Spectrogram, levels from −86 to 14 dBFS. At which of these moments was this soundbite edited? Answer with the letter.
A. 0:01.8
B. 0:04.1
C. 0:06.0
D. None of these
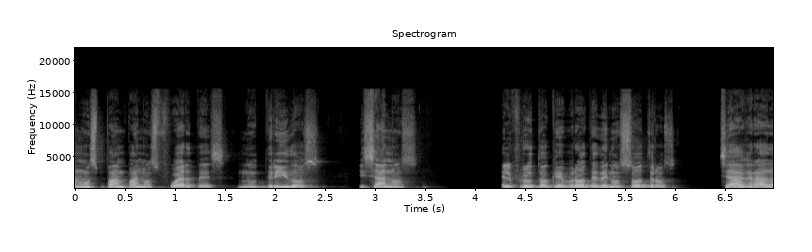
D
